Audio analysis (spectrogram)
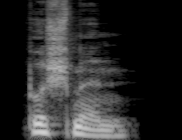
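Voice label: "bushman", Australian English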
